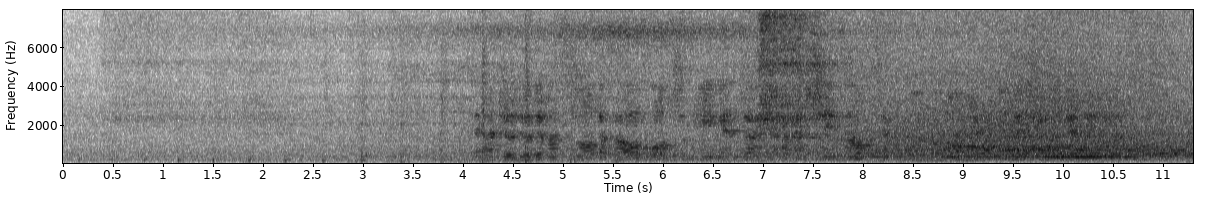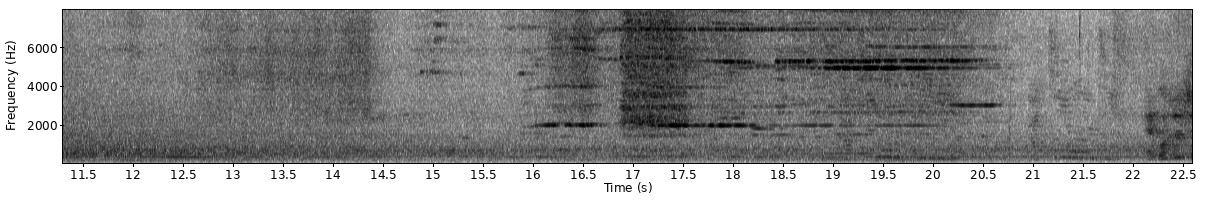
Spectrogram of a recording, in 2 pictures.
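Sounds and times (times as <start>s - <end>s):
train rumbling arriving at station: 0.0s - 22.5s
speech: 4.4s - 8.5s
train wheels squealing: 14.8s - 20.8s.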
